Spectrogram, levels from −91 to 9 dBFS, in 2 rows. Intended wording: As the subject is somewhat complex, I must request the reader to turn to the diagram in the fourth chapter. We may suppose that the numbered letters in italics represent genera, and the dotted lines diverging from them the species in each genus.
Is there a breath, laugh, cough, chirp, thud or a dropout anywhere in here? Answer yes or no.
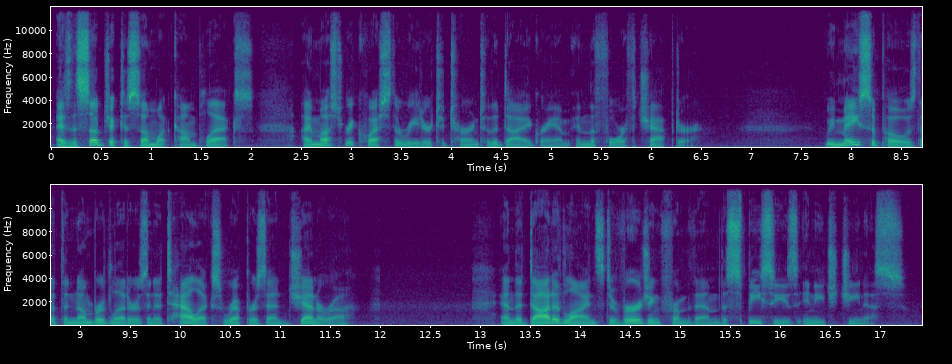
no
